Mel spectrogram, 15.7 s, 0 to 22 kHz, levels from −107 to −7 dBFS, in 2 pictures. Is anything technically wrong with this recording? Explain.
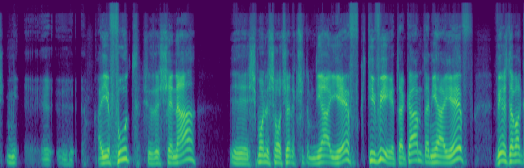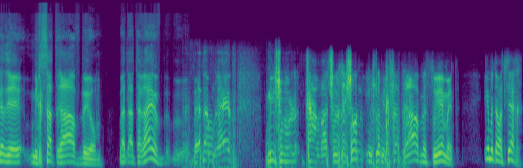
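Yes. From 10.6 s to the end there is a call bitrate drop: the connection's bandwidth estimate collapsed and the encoder was forced onto far fewer bits, consistent with a fall from around 32 kbps to about 6 kbps. At that rate the codec quantises the speech coarsely and narrows its audio band from 20 kHz to 6 kHz. The speech turns muffled and rough, with a watery texture, worst over a stretch of about 2.15 s at the lowest rate.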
